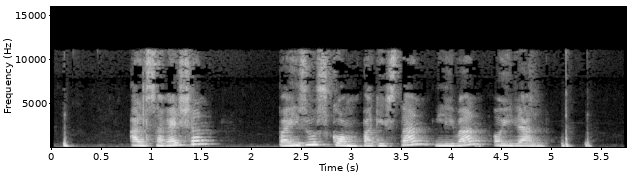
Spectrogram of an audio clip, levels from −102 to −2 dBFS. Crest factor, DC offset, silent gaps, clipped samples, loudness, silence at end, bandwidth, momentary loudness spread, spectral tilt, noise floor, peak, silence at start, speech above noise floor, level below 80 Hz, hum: 16 dB; under 0.1%; none; under 0.1%; -17 LUFS; 0.35 s; 11.5 kHz; 12 LU; -4.5 dB/octave; -57 dBFS; -2 dBFS; 0.15 s; 42 dB; -52 dBFS; none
